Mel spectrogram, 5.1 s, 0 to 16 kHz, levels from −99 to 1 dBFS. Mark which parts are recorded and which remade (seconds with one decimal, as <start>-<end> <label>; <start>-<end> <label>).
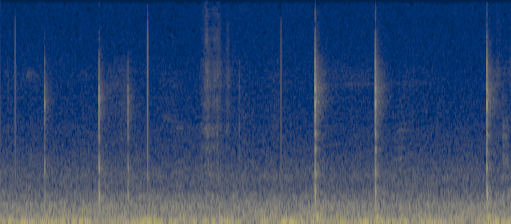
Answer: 0.0-5.1 recorded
